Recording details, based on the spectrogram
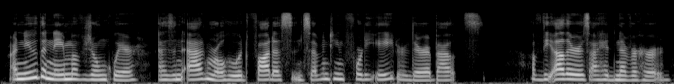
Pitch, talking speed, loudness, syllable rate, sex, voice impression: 220 Hz, 230 wpm, -19 LUFS, 6.3 syllables/s, female, feminine, adult-like, slightly clear, slightly refreshing, friendly, slightly kind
